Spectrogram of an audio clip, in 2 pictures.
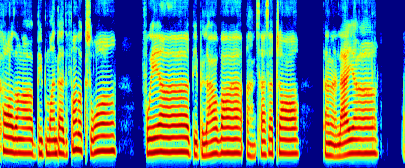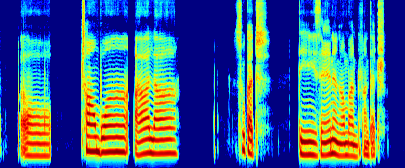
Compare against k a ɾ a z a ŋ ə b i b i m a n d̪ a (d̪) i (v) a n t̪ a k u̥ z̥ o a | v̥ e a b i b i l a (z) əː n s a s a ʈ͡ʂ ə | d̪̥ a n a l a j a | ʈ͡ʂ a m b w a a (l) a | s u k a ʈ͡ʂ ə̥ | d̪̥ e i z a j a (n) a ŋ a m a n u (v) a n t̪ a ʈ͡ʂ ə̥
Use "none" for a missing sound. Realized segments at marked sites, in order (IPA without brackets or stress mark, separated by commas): d̪, f, v, l, n, f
